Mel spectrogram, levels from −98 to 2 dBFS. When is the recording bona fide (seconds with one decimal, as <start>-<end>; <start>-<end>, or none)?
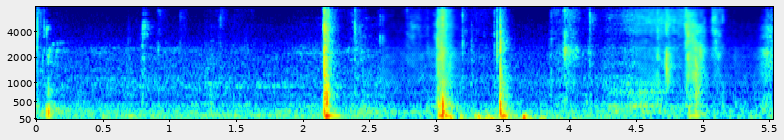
0.0-2.6; 3.2-4.5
